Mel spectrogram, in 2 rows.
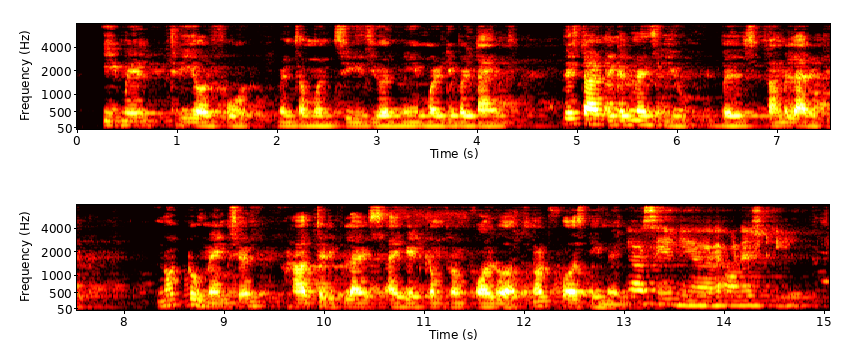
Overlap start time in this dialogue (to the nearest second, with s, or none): none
